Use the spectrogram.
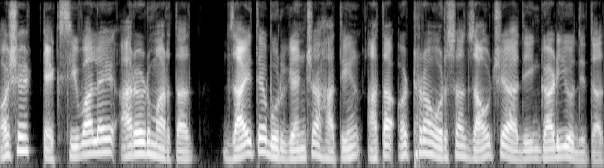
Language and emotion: Goan Konkani, neutral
